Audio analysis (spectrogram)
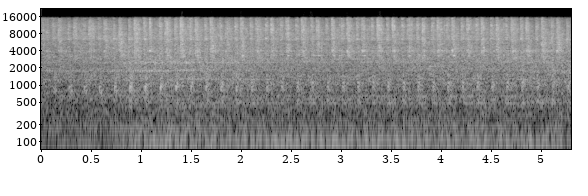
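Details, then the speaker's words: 1967 Buick Special with a 350 small-block Chevy and newly installed long-tube headers, paint burning off. Sharp rapid puffing tick in time with the rumbly idle; exhaust leak at the collector gasket. "it's running it's doing car stuff it's leaking exhaust from the this wly area think that's all the paint turning off oh yeah there's that leak right there collector gaset leak not super worried"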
